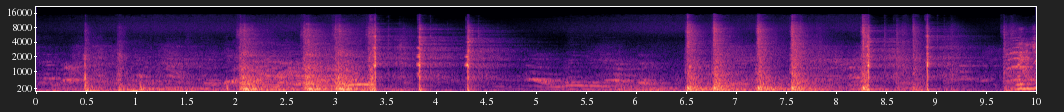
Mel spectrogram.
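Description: Paintball gunfire in close quarters: a dozen or more sharp, irregular pops and thuds of markers firing and paintballs smacking hard surfaces, coming in clusters with a lull about halfway through. Faint shouted voices are heard in the background.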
